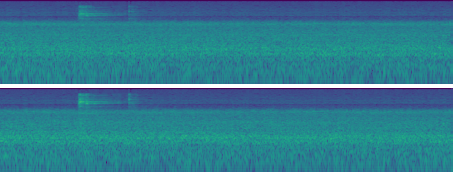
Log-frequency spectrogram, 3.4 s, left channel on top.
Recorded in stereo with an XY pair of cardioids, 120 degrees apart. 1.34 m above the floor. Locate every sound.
0.6 s keys jangling: 55° right, 4 m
